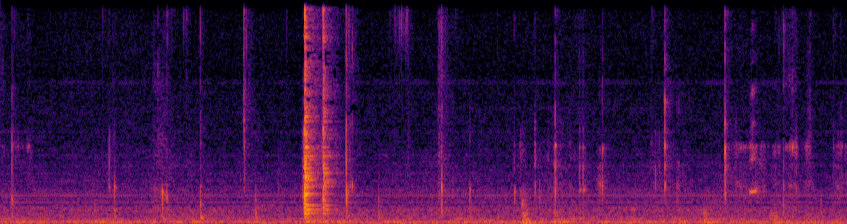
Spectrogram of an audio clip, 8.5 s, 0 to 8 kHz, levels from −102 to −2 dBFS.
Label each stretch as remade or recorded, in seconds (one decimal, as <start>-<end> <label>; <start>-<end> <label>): 0.0-8.5 recorded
